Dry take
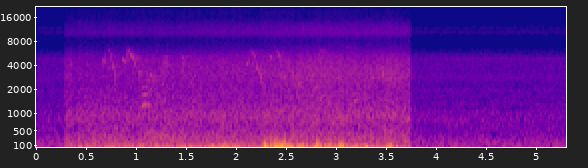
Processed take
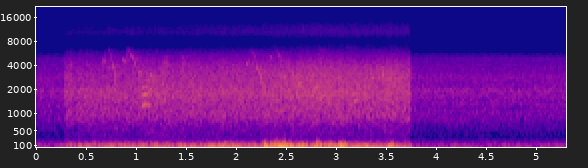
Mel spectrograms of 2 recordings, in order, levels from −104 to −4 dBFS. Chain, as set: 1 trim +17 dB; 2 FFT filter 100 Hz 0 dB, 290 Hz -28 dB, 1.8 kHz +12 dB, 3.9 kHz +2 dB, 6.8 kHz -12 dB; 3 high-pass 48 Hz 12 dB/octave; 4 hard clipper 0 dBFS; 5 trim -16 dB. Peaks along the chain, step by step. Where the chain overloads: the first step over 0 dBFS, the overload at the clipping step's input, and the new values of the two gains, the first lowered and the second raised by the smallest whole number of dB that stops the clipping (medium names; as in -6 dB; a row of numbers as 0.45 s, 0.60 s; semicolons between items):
-2.0 dBFS, -4.0 dBFS, -6.0 dBFS, -6.0 dBFS, -22.0 dBFS; nothing clips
